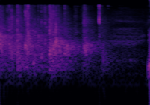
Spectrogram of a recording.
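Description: Audience applause fading out over about a second and a half.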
